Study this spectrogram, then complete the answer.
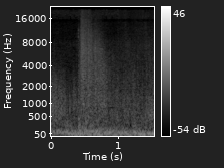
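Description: Artillery fire missions land in the Combat Mission: Black Sea war game, a dense, loud rumbling barrage with a sharper blast burst early on, sustained and booming with no speech.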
